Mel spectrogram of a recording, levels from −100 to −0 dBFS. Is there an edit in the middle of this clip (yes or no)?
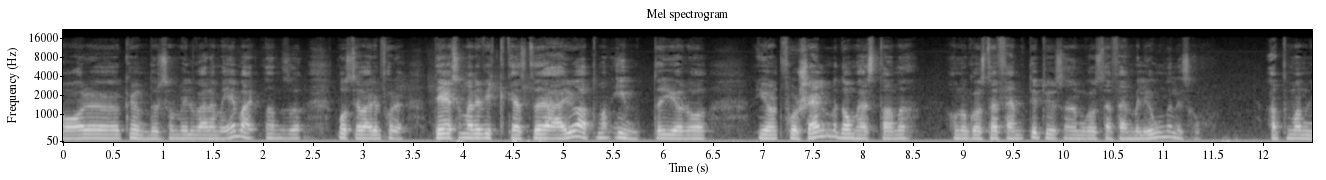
yes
